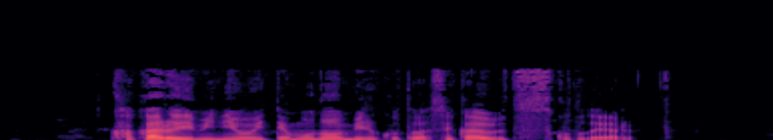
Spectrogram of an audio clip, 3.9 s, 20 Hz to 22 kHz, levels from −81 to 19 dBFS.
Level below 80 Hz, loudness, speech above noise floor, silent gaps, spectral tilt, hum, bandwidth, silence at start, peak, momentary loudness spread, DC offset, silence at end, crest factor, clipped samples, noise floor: -58 dBFS; -27 LUFS; 54 dB; none; -6 dB/octave; none; 11.5 kHz; 0.55 s; -4 dBFS; 15 LU; under 0.1%; 0.7 s; 24 dB; under 0.1%; -80 dBFS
